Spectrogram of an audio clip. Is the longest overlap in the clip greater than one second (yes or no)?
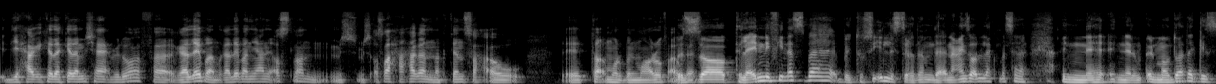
no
